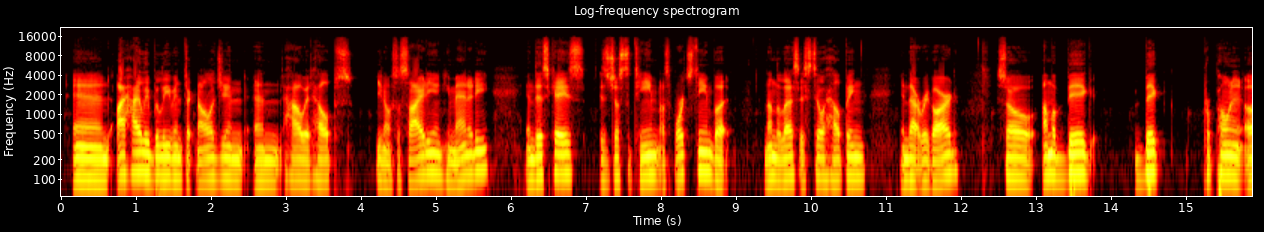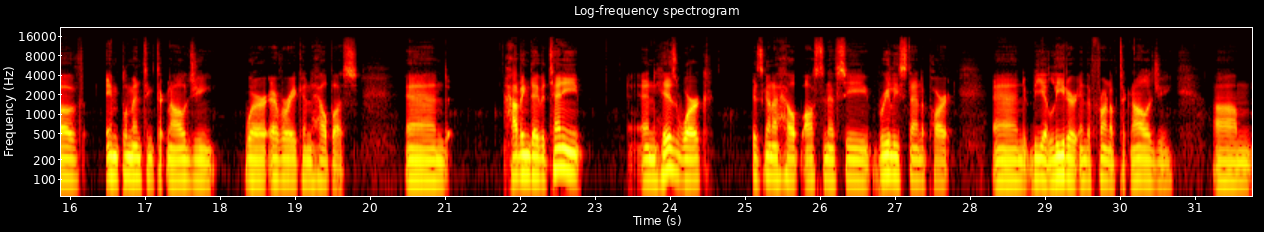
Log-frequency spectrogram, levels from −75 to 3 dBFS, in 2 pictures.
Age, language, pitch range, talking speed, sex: 20-39, English, 100-115 Hz, 140 wpm, male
